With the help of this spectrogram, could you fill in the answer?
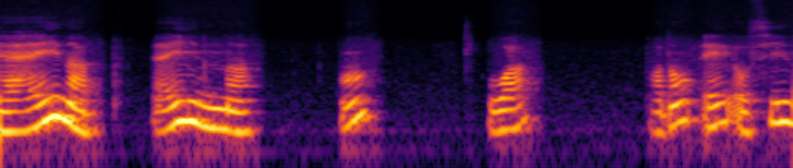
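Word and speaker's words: عنب: C'est pas A. On ne dit pas inab, on dit ainab, ain.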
